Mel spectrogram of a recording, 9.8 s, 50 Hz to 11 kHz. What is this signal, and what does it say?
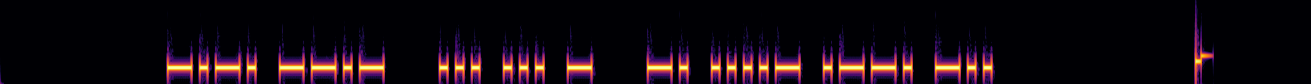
Morse code, heard as a keyed tone, about 20 wpm, 700 Hz. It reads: CQ SST N4PD
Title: K1USN SST QSO Practice - 20wpm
